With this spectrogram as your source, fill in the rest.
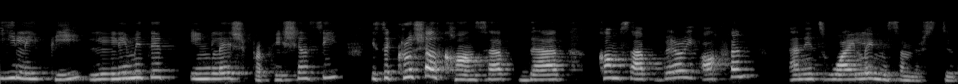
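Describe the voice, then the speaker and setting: A woman with a Spanish accent speaks high and fairly slowly, with lively intonation. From Argentina. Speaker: webinar presenter. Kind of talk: presentation.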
